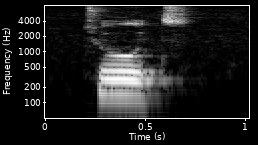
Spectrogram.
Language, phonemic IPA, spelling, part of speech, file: Moroccan Arabic, /tuːt/, توت, noun, LL-Q56426 (ary)-توت.wav
- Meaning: berry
